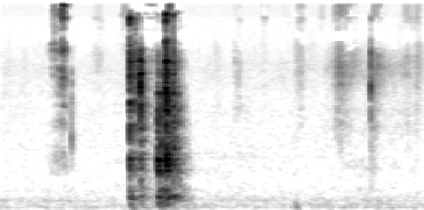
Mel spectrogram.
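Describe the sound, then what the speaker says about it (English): Scissors snip off yarn ends during crocheting, a couple of quick close cuts in a burst followed by faint rustling and small handling clicks in a quiet room. "I tend to snip them as we go along"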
